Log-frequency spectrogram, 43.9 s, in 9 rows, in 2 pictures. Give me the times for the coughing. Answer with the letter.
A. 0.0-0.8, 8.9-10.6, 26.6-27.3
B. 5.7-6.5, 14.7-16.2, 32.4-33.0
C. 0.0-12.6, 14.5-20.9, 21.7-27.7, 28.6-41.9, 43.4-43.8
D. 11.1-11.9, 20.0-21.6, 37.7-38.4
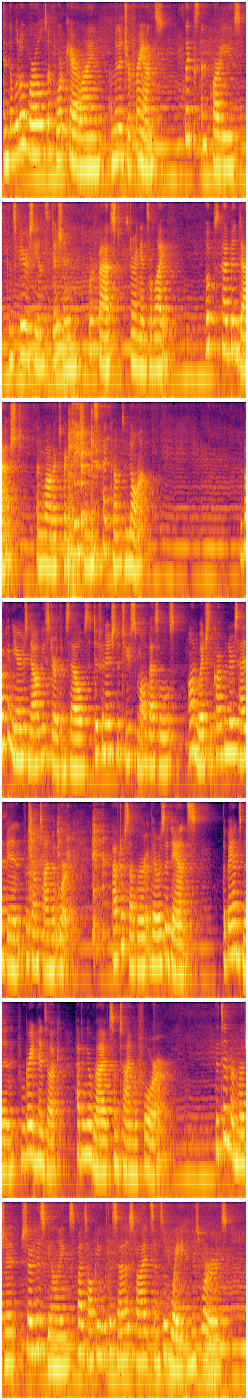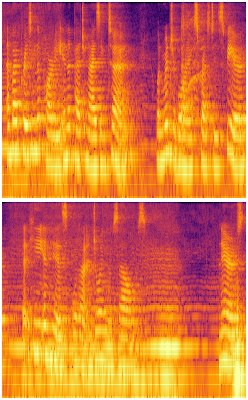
D.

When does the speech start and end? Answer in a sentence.
The speech can be heard from 0.0 to 12.6 s, from 14.5 to 20.9 s, from 21.7 to 27.7 s, from 28.6 to 41.9 s and from 43.4 to 43.8 s.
